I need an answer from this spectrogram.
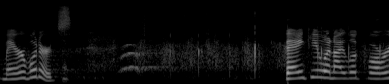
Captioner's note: audience applauding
